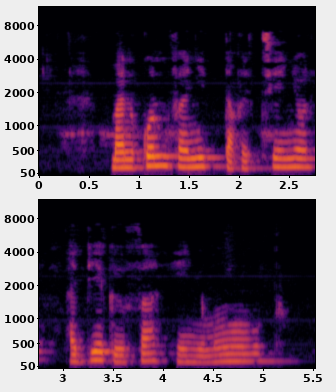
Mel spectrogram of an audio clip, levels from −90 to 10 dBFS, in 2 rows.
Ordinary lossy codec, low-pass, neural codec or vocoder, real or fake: MP3, 64 kbps; 7.2 kHz; none; real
